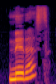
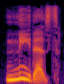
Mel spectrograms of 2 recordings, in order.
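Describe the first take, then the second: First: निरस with short "ni"; mispronounced first vowel. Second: Said in the usual way. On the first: Shown as a demonstration. Teacher showing a common error, निरस with short first vowel. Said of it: "अशुद्ध". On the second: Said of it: "शुद्ध".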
